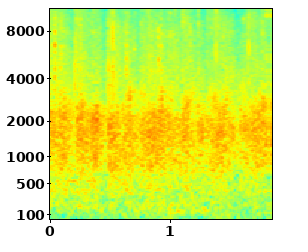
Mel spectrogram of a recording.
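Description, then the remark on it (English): A crowd applauds steadily as a show-of-hands straw poll vote, agreeing that self-aware AI would replace humanity; many hands clapping in a dense, continuous patter that stays at an even, fairly loud level throughout with no voices standing out. “Round of applause for if AI ever becomes self-aware, it will inevitably replace humanity as the dominant force.”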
